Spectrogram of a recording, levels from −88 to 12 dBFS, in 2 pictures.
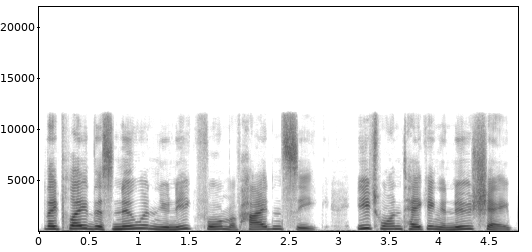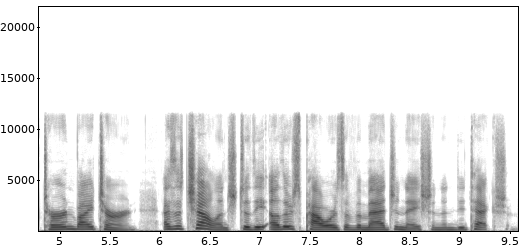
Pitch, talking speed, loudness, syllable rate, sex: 220 Hz, 195 wpm, -18 LUFS, 5.2 syllables/s, female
